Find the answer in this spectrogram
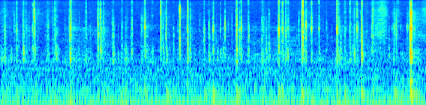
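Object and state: Plastic computer keyboard.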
